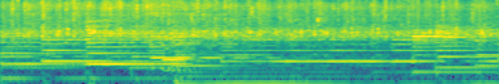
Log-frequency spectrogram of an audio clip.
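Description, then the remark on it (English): An audience applauds in a dense, steady wash of clapping that holds for about five seconds, with sustained keyboard or organ chords playing underneath and no one speaking. “Let's give them a hand clap for getting saved.”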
